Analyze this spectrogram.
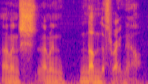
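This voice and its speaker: A man giving a casual, profane confessional monologue in a halting, raw and emotionally weary way. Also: a bass voice, expressive, vocal fry, bright, forceful tone, dry recording. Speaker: personal video diarist.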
